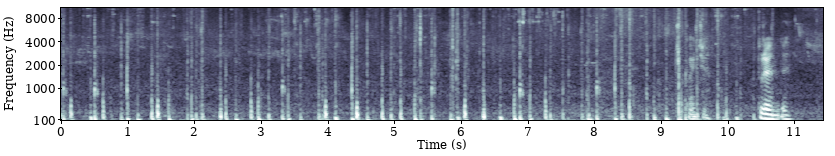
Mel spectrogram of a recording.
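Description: A horse's hooves clop steadily at a trot on a dirt track.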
